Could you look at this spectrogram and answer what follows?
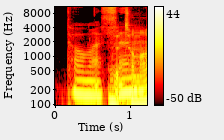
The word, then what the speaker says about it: Thomasin: Thomasin.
